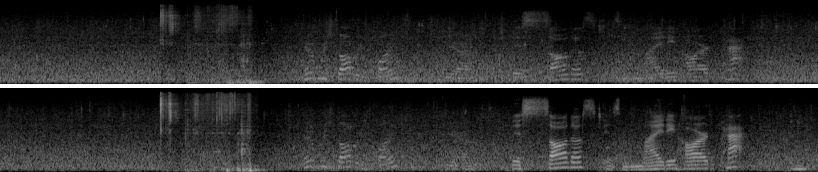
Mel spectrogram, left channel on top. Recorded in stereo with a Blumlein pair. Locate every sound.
1.6 s tearing paper: 55° right, 2.5 m
3.0 s a man speaking: straight ahead, 0.8 m
5.1 s a woman speaking: 30° right, 0.8 m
